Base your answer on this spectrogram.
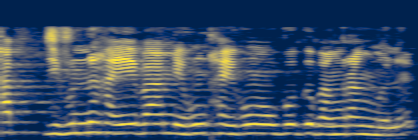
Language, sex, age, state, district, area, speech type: Bodo, female, 45-60, Assam, Baksa, rural, spontaneous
